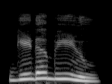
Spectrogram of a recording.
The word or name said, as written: ಗಿಡಬೀಳು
